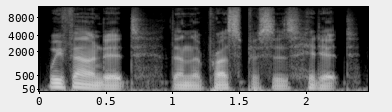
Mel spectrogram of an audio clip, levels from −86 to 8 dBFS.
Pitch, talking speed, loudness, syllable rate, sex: 85 Hz, 195 wpm, -19 LUFS, 5.1 syllables/s, male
